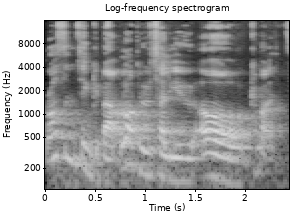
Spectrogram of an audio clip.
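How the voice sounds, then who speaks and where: A man talks at a very fast pace, his pitch swinging very widely. Room echo can be heard. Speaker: self-help video presenter. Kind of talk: motivational talk to camera. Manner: animated.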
